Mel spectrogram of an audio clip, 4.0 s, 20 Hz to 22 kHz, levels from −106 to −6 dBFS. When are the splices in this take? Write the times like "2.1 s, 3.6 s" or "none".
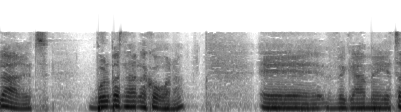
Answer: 1.3 s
